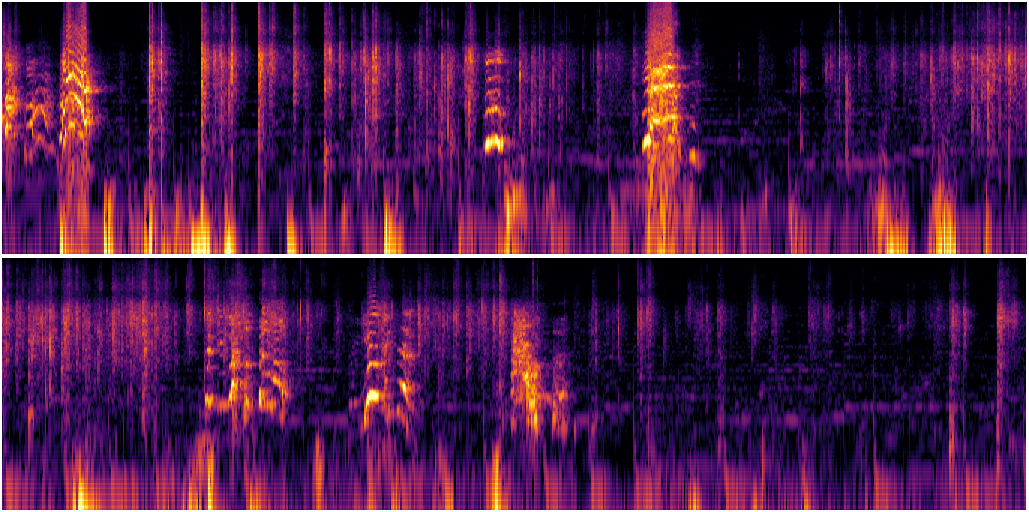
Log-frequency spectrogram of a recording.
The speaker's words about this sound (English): So all of the noise that you're hearing in the background is that they're actually hitting each other with a singular water bottle. I don't understand what's happening right now.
